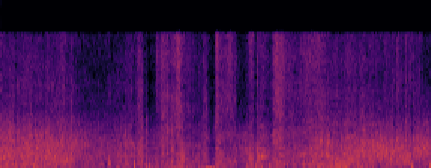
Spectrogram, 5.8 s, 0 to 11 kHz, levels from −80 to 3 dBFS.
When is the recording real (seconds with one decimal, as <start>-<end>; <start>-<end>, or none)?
0.0-1.5; 5.0-5.8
